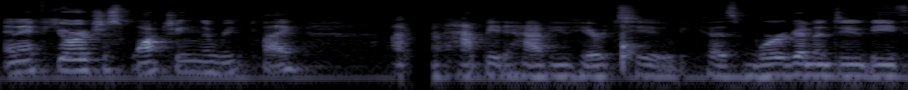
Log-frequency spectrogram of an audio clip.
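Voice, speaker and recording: The speaker has an American accent and a bright, sharp tone. The delivery is very fast, with ordinary pitch variation. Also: woman. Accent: sometimes Boston. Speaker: fiction author and writing coach. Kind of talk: livestream chat to viewers. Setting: livestream video. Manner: enthusiastic.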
